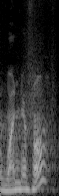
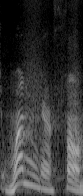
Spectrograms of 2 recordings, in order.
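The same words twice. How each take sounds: First: The pitch rises on the last syllable. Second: The pitch falls on the last syllable. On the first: The speaker sounds less confident. The speaker calls it wrong. "which is different from" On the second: The speaker sounds confident and decisive. The speaker calls it right. "You pitch up on the word, but the last syllable always must go down"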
